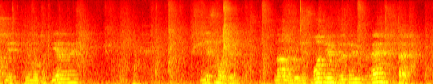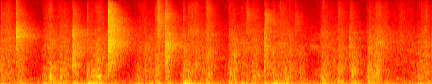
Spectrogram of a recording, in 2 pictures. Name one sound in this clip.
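Bare feet shuffle and thump on a soft mat.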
